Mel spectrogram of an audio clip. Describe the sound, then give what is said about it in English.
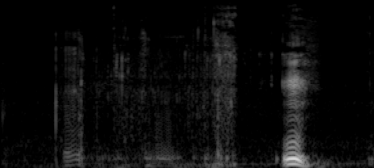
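A few soft, wet sips and mouth sounds, then one louder, drawn-out slurp of hot McDonald's coffee from a mug, followed by a quiet breath. “And custom dictates that I must slurp for you so you know that I actually have it.”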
